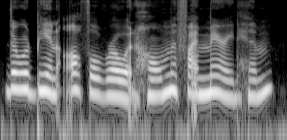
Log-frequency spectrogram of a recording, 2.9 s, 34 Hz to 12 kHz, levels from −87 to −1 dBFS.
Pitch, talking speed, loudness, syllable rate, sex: 235 Hz, 250 wpm, -15 LUFS, 5.6 syllables/s, female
